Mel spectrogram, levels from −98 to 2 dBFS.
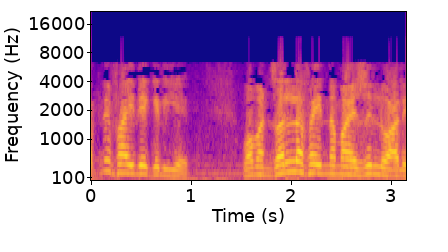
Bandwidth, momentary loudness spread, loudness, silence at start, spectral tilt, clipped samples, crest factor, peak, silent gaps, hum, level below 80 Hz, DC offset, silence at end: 8.2 kHz; 10 LU; -12 LUFS; 0 s; -5.5 dB/octave; 0.3%; 12 dB; 0 dBFS; none; none; -44 dBFS; under 0.1%; 0 s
